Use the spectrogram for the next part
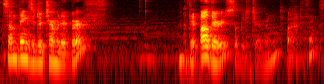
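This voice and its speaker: A man narrates a tabletop fantasy game as its game master. He improvises, circling back to repeat and rephrase his descriptions in a middle-pitched voice. Music plays behind him. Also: sing-song, moderate pace, a bit bright. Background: background music.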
